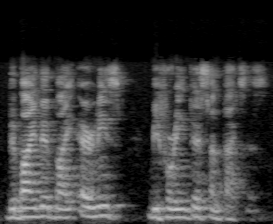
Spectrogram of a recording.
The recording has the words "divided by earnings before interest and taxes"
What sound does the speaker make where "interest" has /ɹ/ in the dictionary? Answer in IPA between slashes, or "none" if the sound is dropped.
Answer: none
